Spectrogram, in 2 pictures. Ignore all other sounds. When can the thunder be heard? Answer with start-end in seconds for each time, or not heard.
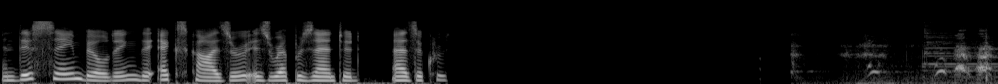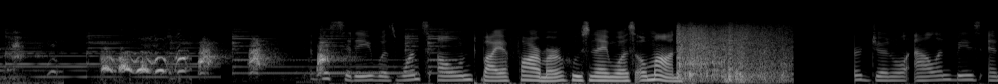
16.7-17.9.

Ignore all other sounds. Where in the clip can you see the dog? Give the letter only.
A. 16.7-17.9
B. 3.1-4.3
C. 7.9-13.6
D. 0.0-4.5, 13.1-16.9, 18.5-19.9
C.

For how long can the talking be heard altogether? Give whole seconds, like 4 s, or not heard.
10 s.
